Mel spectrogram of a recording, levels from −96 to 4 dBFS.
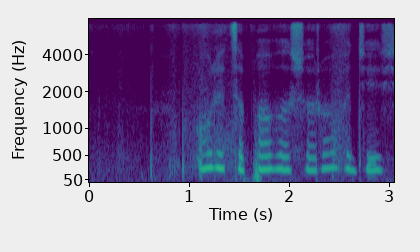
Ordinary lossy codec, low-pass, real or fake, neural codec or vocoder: none; 7.2 kHz; real; none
